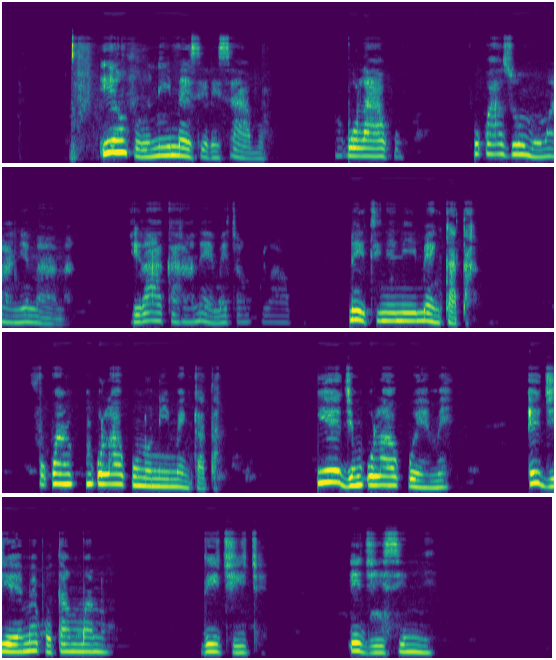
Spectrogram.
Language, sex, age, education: Igbo, female, 30-45, tertiary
